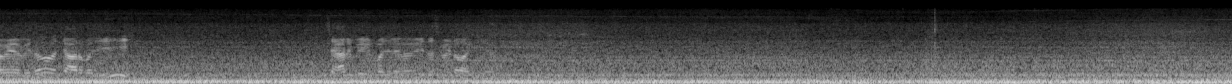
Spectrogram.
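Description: A vehicle engine drones steadily at a low pitch.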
